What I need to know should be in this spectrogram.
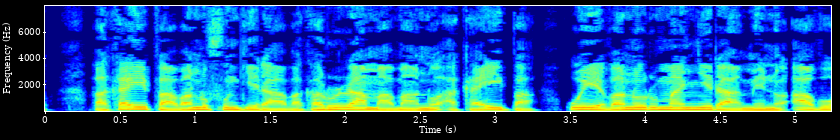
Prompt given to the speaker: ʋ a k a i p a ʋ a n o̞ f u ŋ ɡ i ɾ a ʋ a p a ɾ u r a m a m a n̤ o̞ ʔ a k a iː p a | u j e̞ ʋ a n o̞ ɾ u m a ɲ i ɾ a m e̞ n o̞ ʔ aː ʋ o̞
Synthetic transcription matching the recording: ʋ a k a i p a ʋ a n o̞ f u ŋ ɡ i ɾ a ʋ a k a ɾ u r a m a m a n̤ o̞ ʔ a k a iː p a | u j e̞ ʋ a n o̞ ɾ u m a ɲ i ɾ a m e̞ n o̞ ʔ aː ʋ o̞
